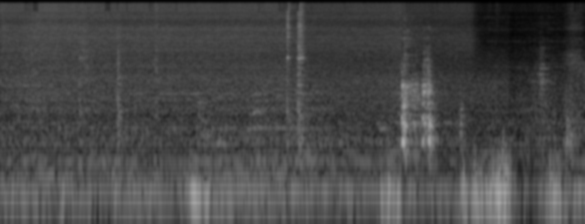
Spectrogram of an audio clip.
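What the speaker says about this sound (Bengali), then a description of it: "এবার কষিয়ে নেব।" Ground spice paste with turmeric, for a katla fish curry with potatoes, is sautéed and stirred in a pan: a continuous hiss of frying with scraping stirs and sharper clinks of the utensil growing louder near the end.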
